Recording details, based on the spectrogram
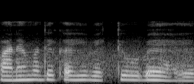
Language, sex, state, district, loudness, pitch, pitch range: Marathi, female, Maharashtra, Pune, -19 LUFS, 205 Hz, 200-210 Hz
